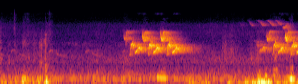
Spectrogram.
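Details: A Carolina wren along a rough road to an old cemetery pours out loud rolling triplet phrases in two rapid bursts; Northern cardinal, American redstart and red-eyed vireo sing faintly, with rustling and a man's voice.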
